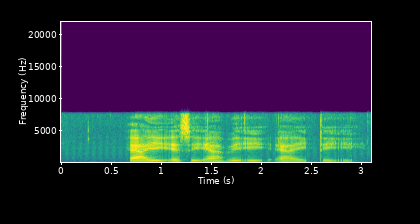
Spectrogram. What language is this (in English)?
Danish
